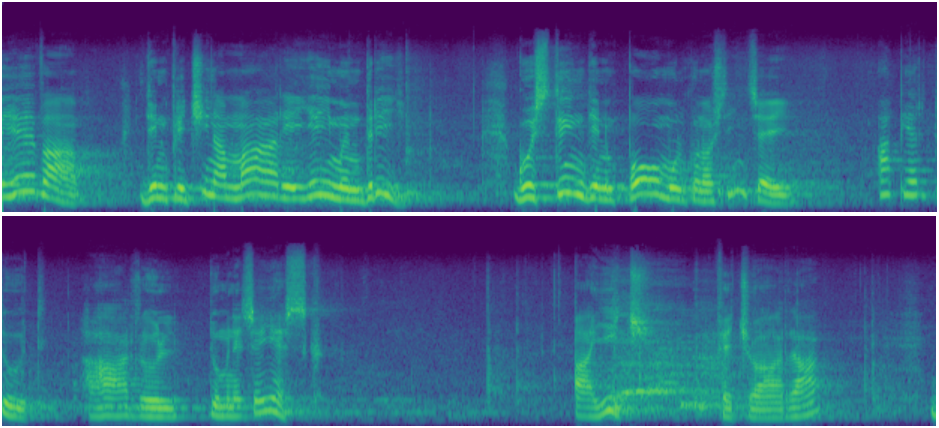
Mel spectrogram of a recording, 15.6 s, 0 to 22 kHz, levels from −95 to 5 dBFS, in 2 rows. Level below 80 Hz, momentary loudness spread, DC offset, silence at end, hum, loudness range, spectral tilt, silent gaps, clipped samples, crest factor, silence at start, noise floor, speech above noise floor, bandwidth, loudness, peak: -70 dBFS; 20 LU; under 0.1%; 0 s; none; 6 LU; -4.5 dB/octave; none; under 0.1%; 16 dB; 0 s; -47 dBFS; 27 dB; 12.5 kHz; -20 LUFS; -6 dBFS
